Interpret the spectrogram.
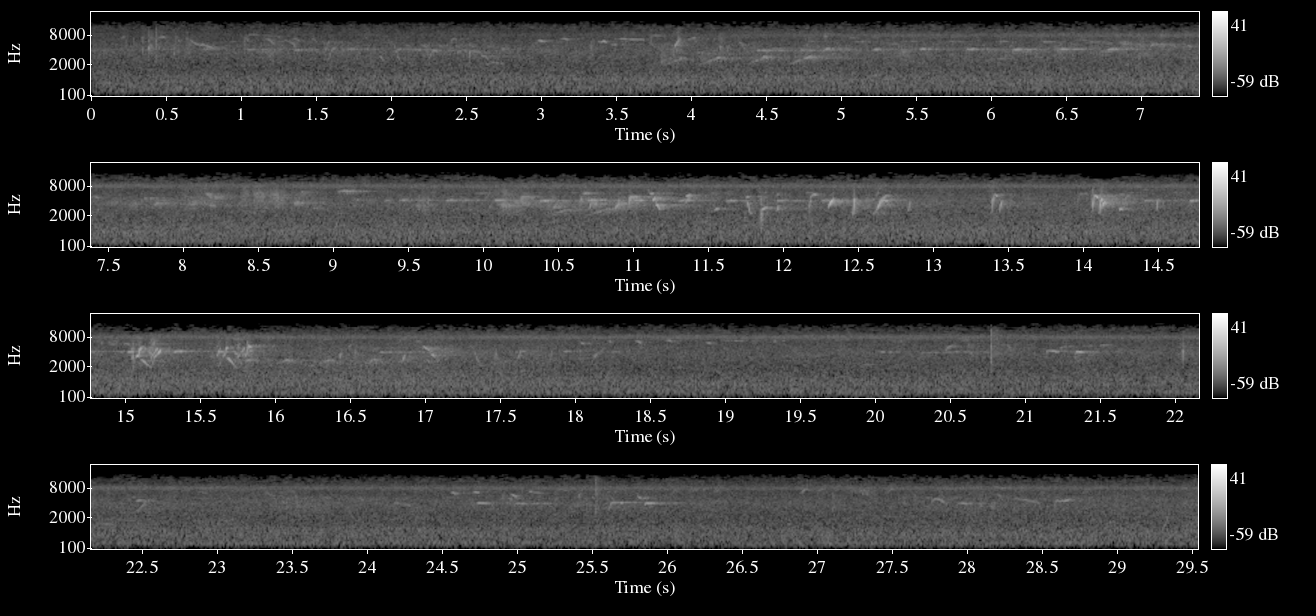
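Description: Wild birds chirping and calling, with a busy flurry of quick chirps around the middle, over a faint steady hiss of background ambience.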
